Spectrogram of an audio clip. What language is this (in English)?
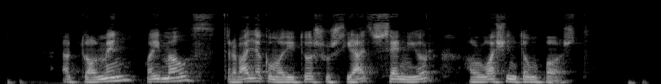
Catalan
